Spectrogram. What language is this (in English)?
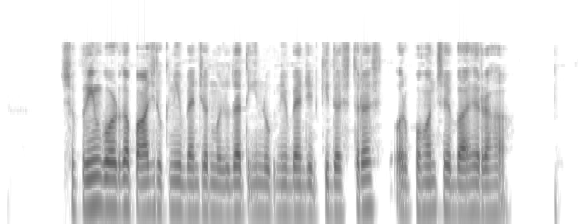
Urdu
